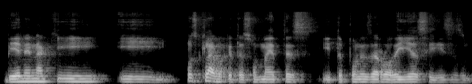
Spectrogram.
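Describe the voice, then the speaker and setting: A man's voice: medium pitch, flat delivery, measured pace, darkish tone. A man born in Italy hosting a casual interview, talking in a chatty, rambling way with many fillers and restarts. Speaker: interview host.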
